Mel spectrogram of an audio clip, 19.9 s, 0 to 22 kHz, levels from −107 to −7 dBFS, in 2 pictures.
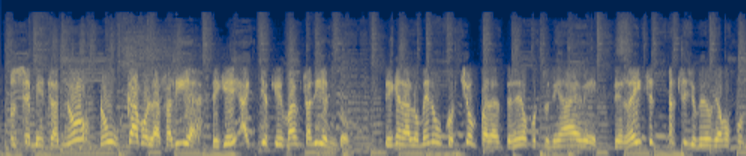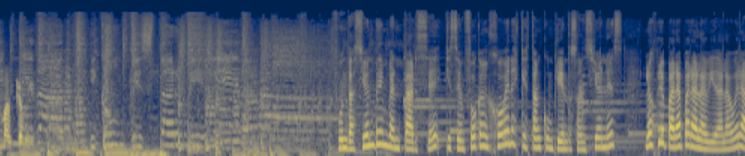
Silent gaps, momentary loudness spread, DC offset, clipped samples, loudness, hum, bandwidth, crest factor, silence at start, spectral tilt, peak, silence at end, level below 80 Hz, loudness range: none; 14 LU; under 0.1%; under 0.1%; -28 LUFS; none; 16 kHz; 16 dB; 0 s; -5.5 dB/octave; -12 dBFS; 0 s; -48 dBFS; 10 LU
